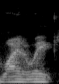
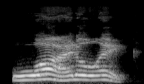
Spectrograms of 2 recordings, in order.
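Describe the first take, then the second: First: Said in the usual way. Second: Slow, drawn-out, louder 'wide awake'; wide awake. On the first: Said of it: "I was doing my impression". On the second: Shown as a demonstration. Reader showing the child someone wide awake, slow and exaggerated. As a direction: stretch it out big and loud. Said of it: "I was doing my impression of wide awake".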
